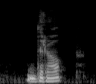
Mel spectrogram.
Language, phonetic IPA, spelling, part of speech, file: Polish, [drɔp], drop, noun, LL-Q809 (pol)-drop.wav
